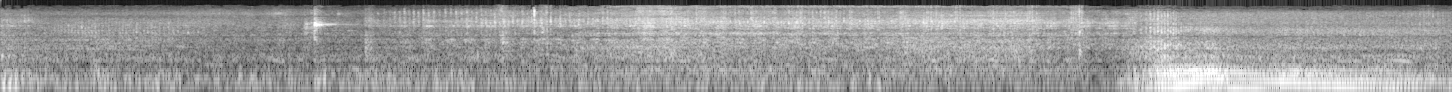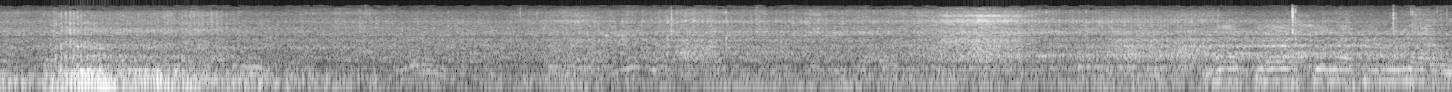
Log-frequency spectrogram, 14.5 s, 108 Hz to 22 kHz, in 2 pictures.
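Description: Engine of a vintage off-road 4x4 running on a sandy course, with two hard revs about six and eight seconds in, the pitch climbing and falling each time.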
